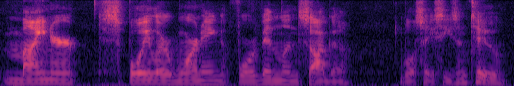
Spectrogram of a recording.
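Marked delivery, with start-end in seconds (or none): 0.0-3.5 slow, measured warning; deliberate repeat. Real, not acted. Host repeats the spoiler warning to viewers, slow and deliberate. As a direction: space out each word so nobody misses it. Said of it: "I'm gonna say it one more time".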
